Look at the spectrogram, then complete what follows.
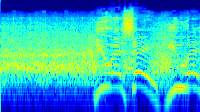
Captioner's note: audience Cheers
